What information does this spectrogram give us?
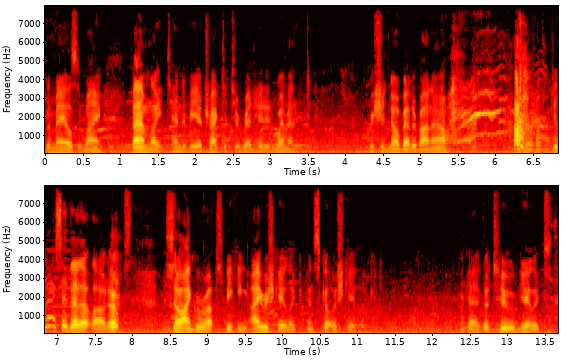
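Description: A man's voice: a little high, very animated, moderate pace. Older man telling tales outdoors, chatty and theatrical. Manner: chatty, theatrical, jokey with bursts of loud laughter. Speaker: interviewee. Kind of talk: casual storytelling. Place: outdoors on a waterfront pier. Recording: outdoor street noise behind.

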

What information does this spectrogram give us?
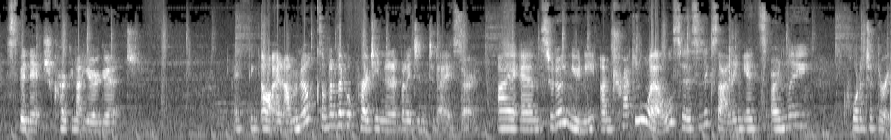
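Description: Upbeat woman in her twenties, higher voice, rambling vlog chat to a close camera, music bed underneath. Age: 20s. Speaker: vlogger. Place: home rooms indoors and windy beach park outdoors. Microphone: handheld camera close to face.

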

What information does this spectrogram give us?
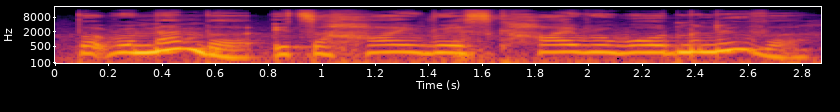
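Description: A woman giving measured, formal advice in full sentences as an AI mission companion. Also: high voice, big pitch swings. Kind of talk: scripted, formal advisory narration. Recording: loud noise behind voice.

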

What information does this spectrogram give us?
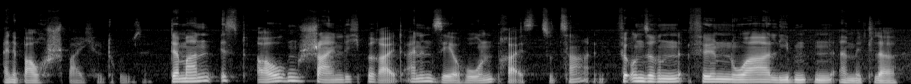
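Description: A man's voice: lowish voice, animated, a little slow, hardly any pauses. A man co-hosting a podcast in a conversational, partly prepared style, speaking close to a desktop microphone at home. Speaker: podcast co-host. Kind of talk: conversational podcast talk with prepared plot summaries. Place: small home room with shelves.

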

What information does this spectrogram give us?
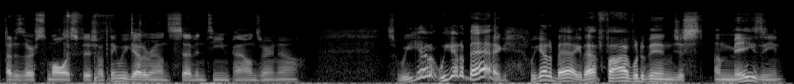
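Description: Excitable young man fishing outdoors. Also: mid-range voice, brisk, vocal fry. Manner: excitable, laughing, friendly trash talk. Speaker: fishing vlog host. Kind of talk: casual chat while fishing. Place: small boat on a lake, outdoors.

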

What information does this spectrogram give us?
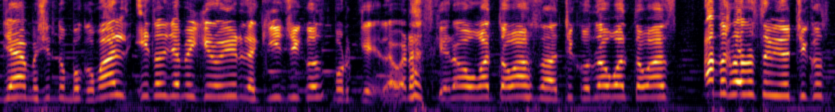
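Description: Teen boy, really high bright voice, rattles through slangy game chat, bit of music behind. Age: teens. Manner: slangy, repeats "chicos" constantly. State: feeling unwell, a bit weak. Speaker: gaming YouTuber. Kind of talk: casual gameplay commentary. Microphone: headset.

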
